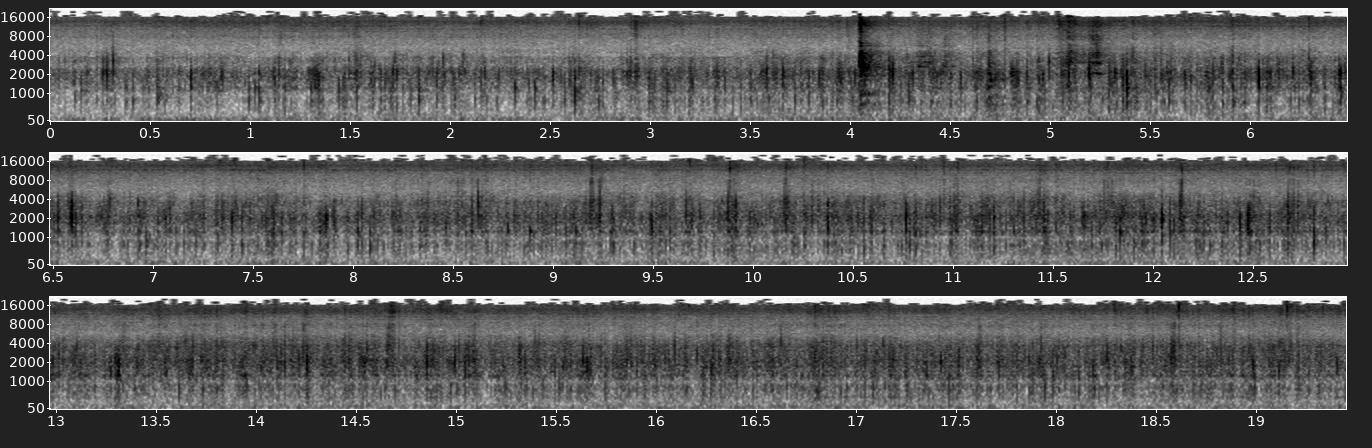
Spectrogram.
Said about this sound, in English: That was Oatmeal Cooking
